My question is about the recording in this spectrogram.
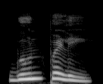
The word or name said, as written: ಘನೋಪಲ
